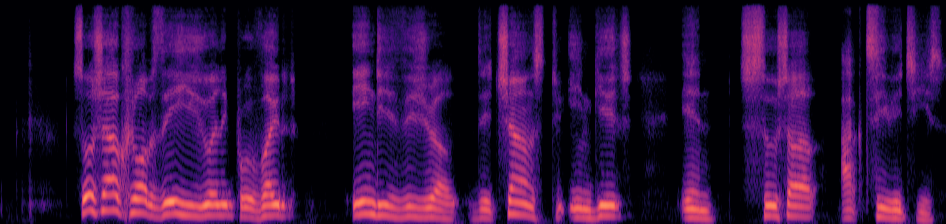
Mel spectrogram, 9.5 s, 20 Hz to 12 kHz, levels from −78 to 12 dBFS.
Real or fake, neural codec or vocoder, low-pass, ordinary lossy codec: fake; codec, 16 kHz in and 24 kHz out, 0.9 kbps, LongCat-Audio-Codec, four codebook decoder; 10.8 kHz; none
